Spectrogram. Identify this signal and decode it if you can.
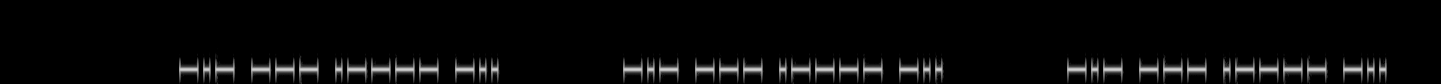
Morse code, heard as a keyed tone, about 20 wpm, 700 Hz. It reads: KO1D KO1D KO1D
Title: USA Call Signs - 4 Characters - Repeated 3x - 20wpm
